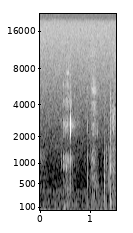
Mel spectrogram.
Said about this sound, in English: So I'm going to take a sip of my hot cocoa.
